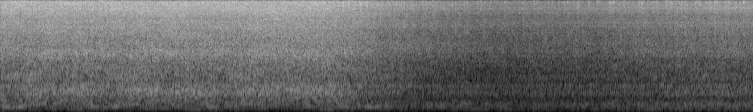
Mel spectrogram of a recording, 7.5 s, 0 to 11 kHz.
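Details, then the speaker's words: 1968 Chevelle with a carbureted LS 5.3 V8, after replacing the water pump and clutch fan: it settles from a rev into a smooth, even, fairly quiet run with no ticks, knocks or squeals, and only slight fan clutch wind noise. "yeah that's definitely way gooder take you back here let you hit listen to it sounds red okay cool [Music] yeah not too bad I thought you'd hear you know what kinds of fan clutch wind noise but I'll live with that"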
